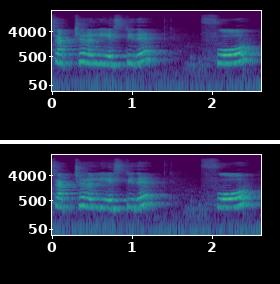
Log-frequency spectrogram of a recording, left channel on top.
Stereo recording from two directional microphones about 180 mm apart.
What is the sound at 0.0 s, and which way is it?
A woman's voice, 10° left (ahead or behind).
